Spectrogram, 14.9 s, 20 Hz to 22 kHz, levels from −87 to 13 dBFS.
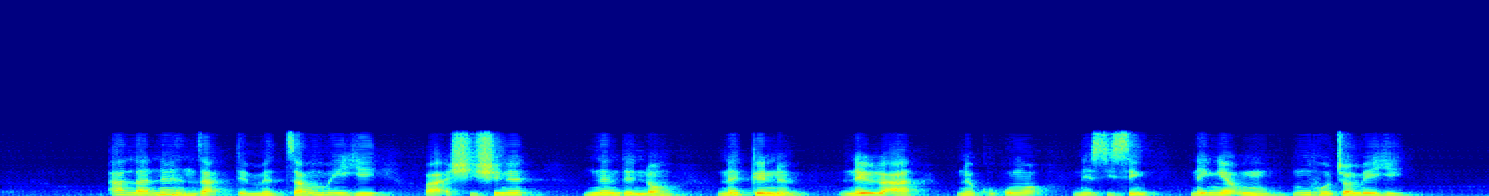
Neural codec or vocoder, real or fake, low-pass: codec, 16 kHz, 0.3 kbps, FocalCodec; fake; 7.2 kHz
